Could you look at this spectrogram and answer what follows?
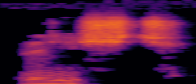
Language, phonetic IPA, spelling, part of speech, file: Polish, [lʲiɕt͡ɕ], liść, noun, Pl-liść.ogg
